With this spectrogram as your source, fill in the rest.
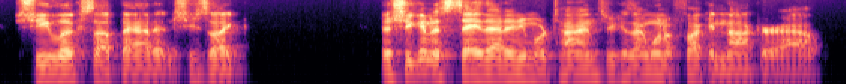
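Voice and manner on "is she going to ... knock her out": ordinary talk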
